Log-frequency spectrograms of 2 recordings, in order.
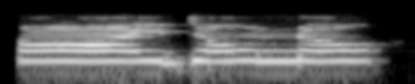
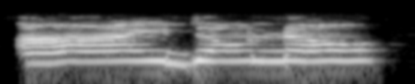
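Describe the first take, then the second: First: The vowel in 'I' is round and soft. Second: The vowel in 'I' is thin and spread. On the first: The speaker calls it right. "I'm asking for a" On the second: The speaker calls it wrong. "your I is more of an"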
